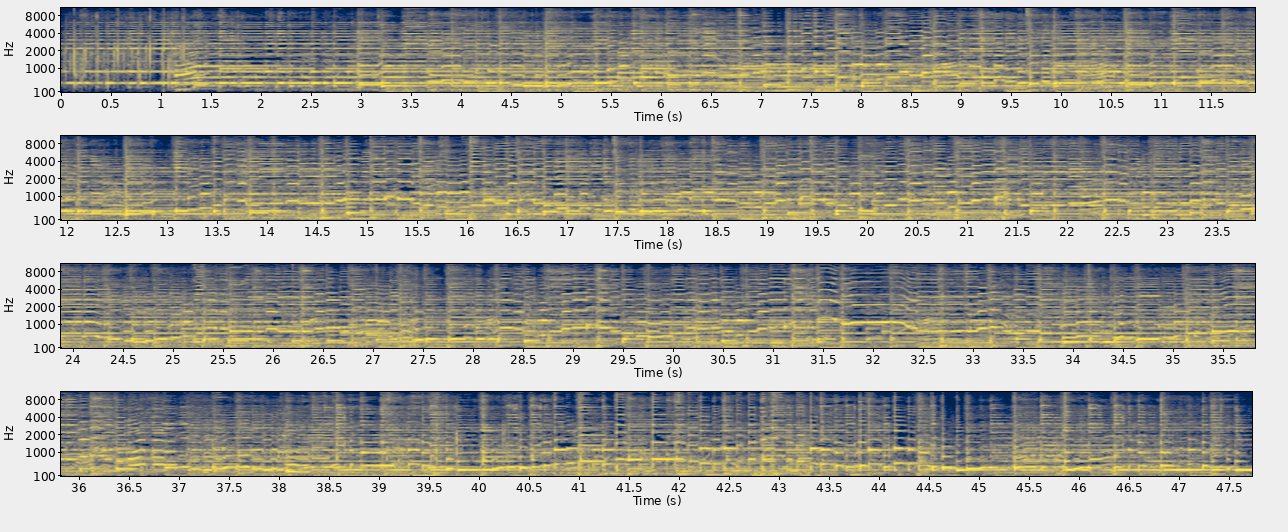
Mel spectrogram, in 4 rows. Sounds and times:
Music: 0:00.0 - 0:47.7.

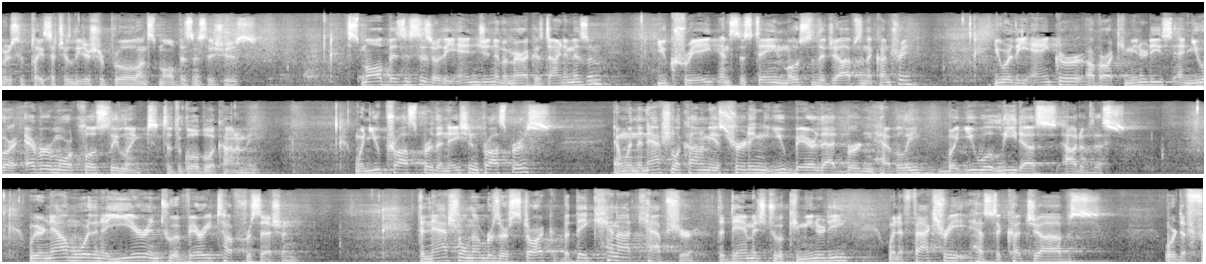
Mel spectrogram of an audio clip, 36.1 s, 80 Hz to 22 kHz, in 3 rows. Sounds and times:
Male speech, man speaking: 0:00.0 - 0:02.7, 0:03.4 - 0:09.3, 0:09.9 - 0:14.7, 0:15.6 - 0:17.6, 0:18.2 - 0:23.4, 0:24.3 - 0:27.1, 0:28.2 - 0:36.0
Narration, monologue: 0:00.0 - 0:36.0.

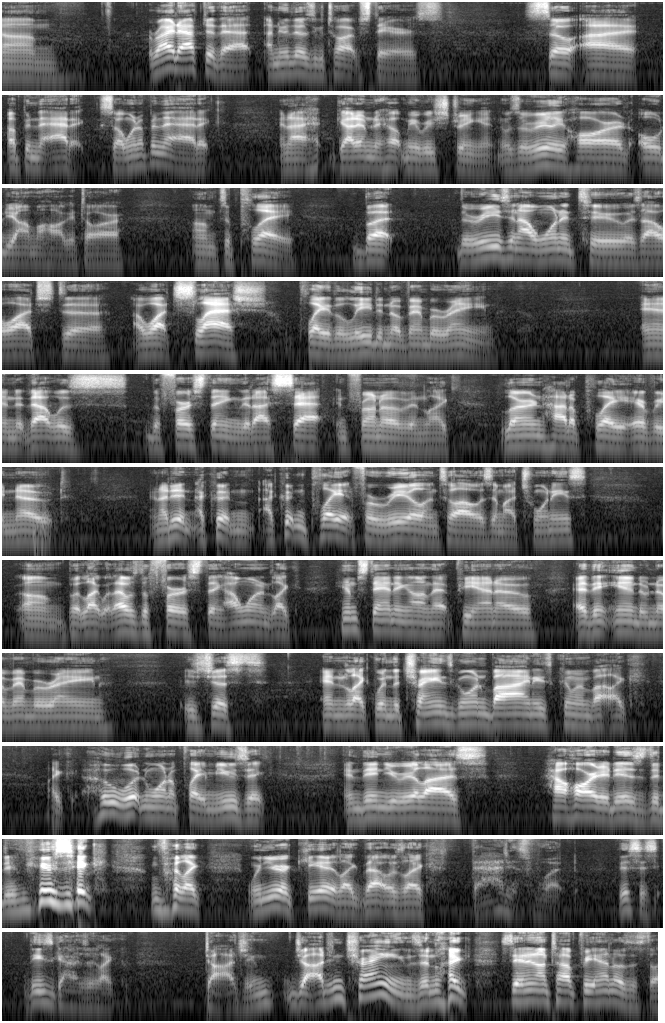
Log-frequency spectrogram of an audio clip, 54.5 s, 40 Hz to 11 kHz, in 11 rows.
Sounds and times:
Speech: 0:00.0 - 0:18.6, 0:19.6 - 0:29.2, 0:29.8 - 0:50.5, 0:51.1 - 0:54.4.

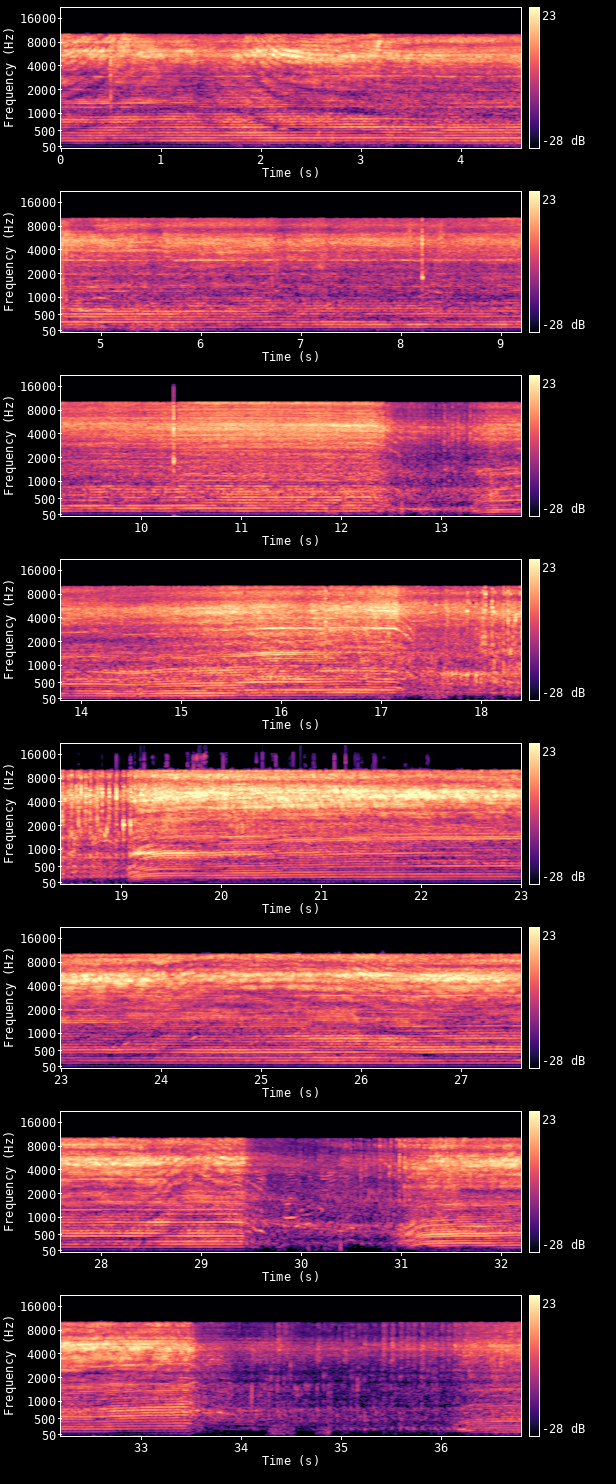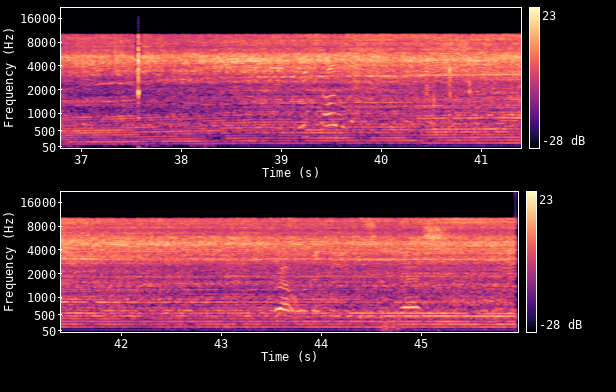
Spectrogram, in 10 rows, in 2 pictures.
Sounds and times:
Motorboat, speedboat: 0:00.0 - 0:45.9.

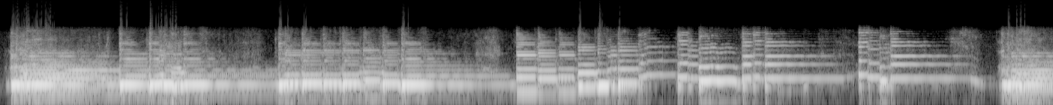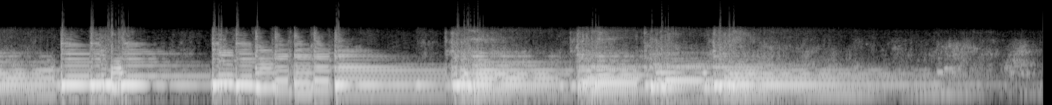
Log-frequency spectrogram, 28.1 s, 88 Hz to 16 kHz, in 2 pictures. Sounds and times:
Acoustic guitar: 0:00.0 - 0:28.0.

